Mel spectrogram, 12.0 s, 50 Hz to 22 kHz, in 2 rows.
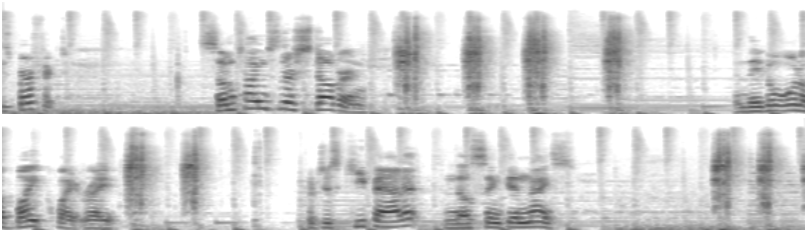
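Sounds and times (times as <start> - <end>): impact driver bursts: 2.9 - 4.8.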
